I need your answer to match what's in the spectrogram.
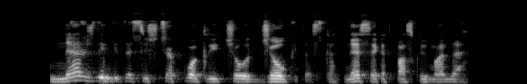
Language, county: Lithuanian, Klaipėda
